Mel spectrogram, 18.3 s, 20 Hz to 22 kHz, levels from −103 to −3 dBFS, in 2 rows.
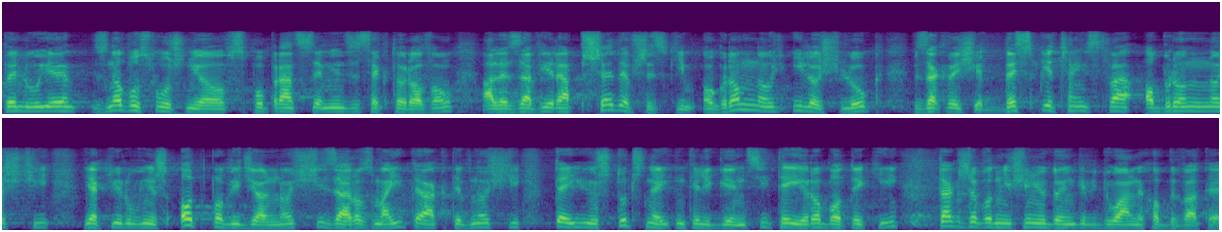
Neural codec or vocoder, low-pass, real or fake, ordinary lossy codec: codec, 44.1 kHz, 7.8 kbps, Pupu-Codec; 7.2 kHz; fake; none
